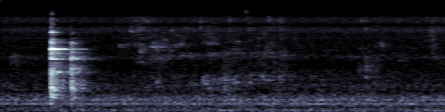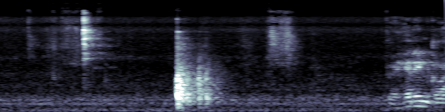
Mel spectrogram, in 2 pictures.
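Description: Glass and dishes clink briefly at a kitchen counter while a wine glass for Cabernet Sauvignon is fetched, with a sharp clatter near the end standing out over a quiet room hum.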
